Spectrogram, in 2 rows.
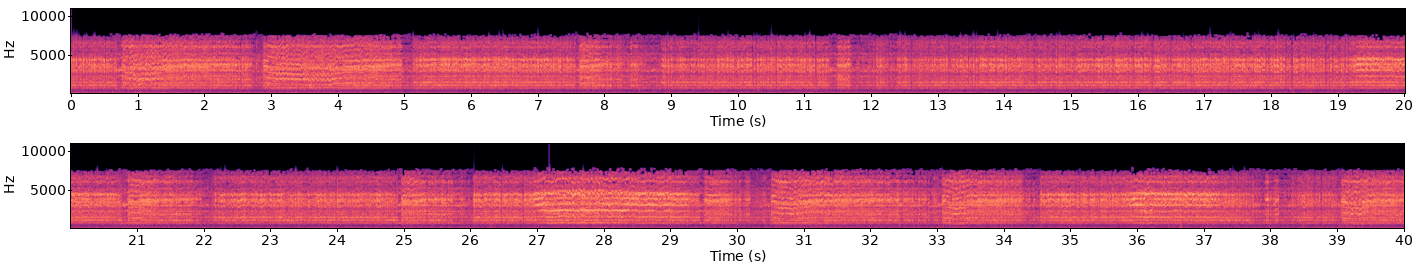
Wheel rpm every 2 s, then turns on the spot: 200, 200, 200, 200, 200, 200, 200, 200, 200, 200, 200, 200, 200, 200, 190, 200, 200, 200, 200, 200.
none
